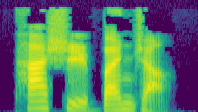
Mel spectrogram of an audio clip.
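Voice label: Chinese, example sentence; hsk2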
